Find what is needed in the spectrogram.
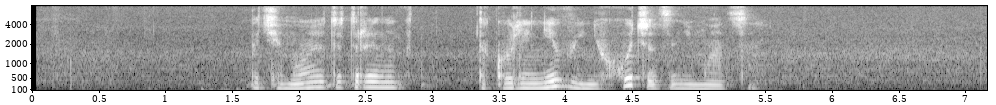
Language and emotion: Russian, sad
